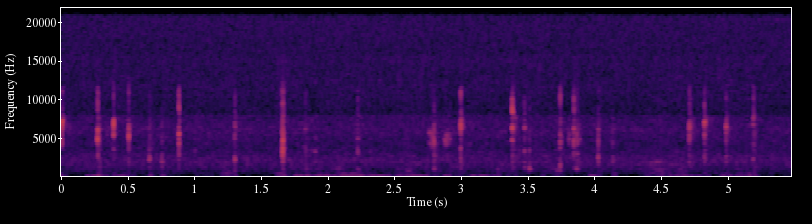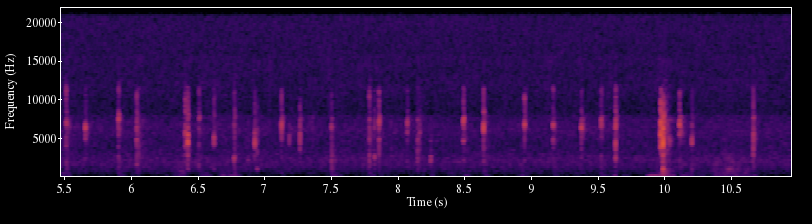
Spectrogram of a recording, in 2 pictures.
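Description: Near silence: faint room tone with scattered faint clicks of a computer keyboard and mouse, and a slightly louder click about ten seconds in.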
